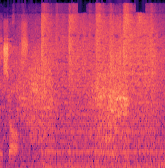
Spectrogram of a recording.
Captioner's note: drogon roars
